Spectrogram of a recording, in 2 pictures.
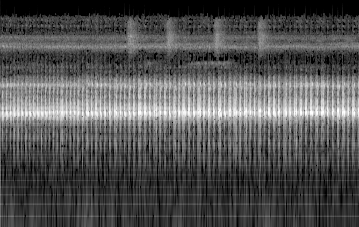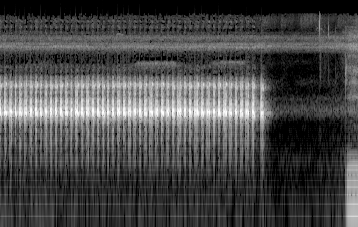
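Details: At midnight, amid a loud frog chorus, a frog very close by gives a loud, unbroken run of fast, rasping, evenly pulsed croaks for about twelve seconds. The calling stops suddenly, and a man's voice follows briefly.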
